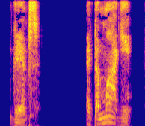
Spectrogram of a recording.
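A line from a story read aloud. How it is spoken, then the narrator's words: Hoarse rasp. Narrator (Russian): прохрипел Робс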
